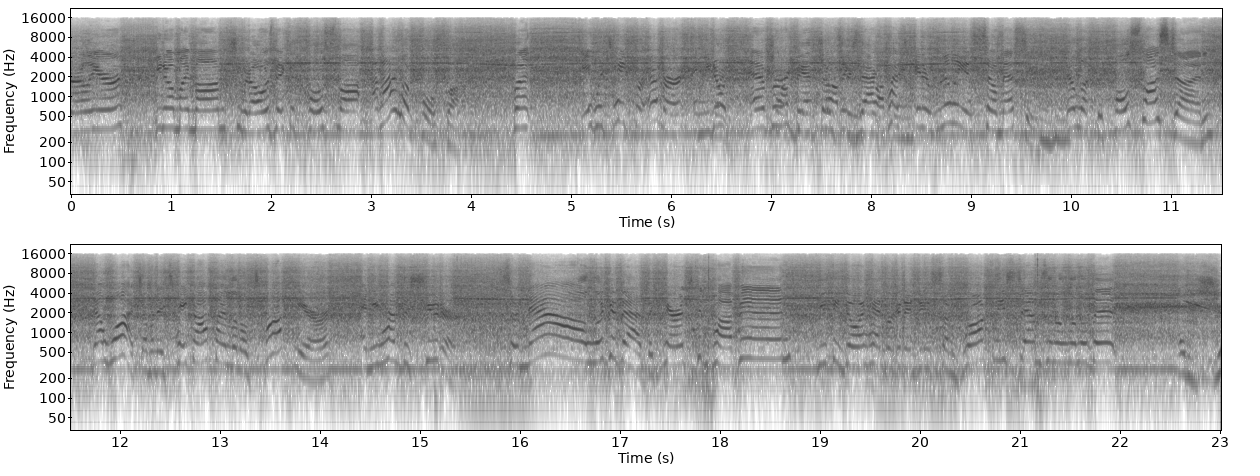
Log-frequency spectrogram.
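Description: NutriBullet Veggie Bullet electric food processor's motor running steadily with a constant hum while its shredding blade shreds cabbage fed down the chute. The hum stops near the end.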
